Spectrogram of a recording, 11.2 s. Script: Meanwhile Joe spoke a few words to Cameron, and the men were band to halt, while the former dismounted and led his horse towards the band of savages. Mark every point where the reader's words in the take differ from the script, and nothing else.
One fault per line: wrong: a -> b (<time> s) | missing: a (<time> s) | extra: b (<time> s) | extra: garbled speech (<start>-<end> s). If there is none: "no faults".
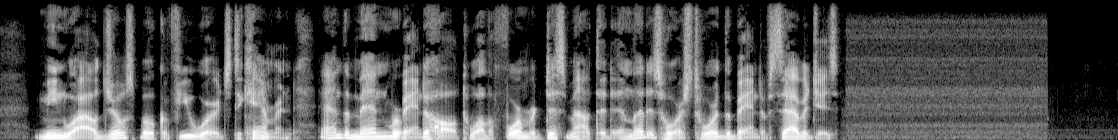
no faults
